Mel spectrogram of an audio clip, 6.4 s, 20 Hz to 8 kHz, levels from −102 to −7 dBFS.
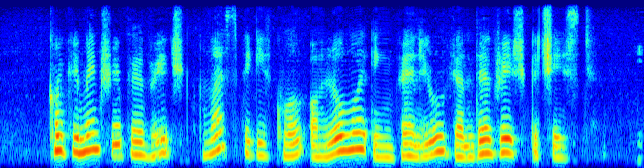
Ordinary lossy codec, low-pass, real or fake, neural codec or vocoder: none; 7.2 kHz; fake; codec, 24 kHz, 0.9 kbps, WavTokenizer, medium music audio release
